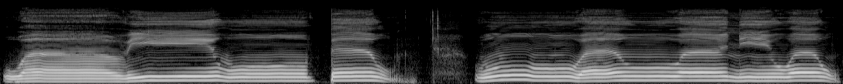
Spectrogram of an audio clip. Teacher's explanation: Huruf wawu keluarnya huruf berasal dari kedua bibir yang renggang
